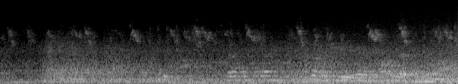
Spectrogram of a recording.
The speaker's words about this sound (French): Maintenant, on les entend un tout petit peu. Plus le cucu des oiseaux.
